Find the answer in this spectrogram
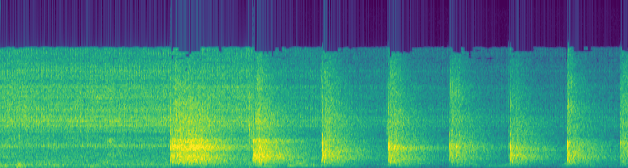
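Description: A small crowd clapping in unison, a steady beat of about three claps every two seconds that starts about two seconds in.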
